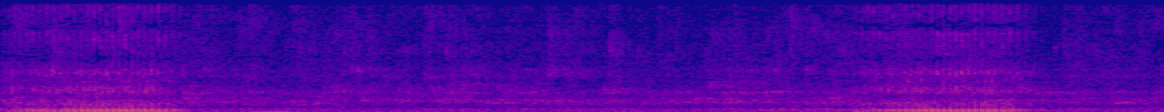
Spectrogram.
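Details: Three-year-old female Great Dane snoring comfortably indoors while asleep after her midday meal; two low rumbling snores about three seconds apart, each swelling and fading, with quiet room hiss between breaths.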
